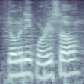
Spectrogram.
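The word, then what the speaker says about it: Dominique Morisseau: Dominique Morisot. I said it right.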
